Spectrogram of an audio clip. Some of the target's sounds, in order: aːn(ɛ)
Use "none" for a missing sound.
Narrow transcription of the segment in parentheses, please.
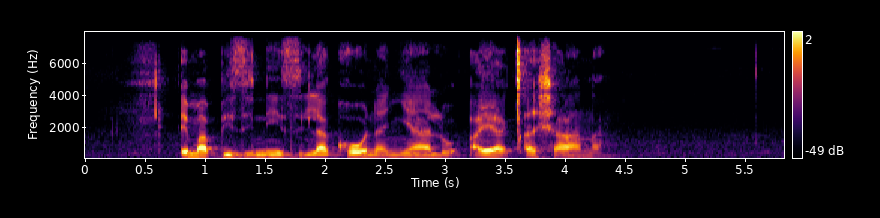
a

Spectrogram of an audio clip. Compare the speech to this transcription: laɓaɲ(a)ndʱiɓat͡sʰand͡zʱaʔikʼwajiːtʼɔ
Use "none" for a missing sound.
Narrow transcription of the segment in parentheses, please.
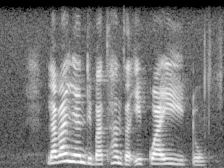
a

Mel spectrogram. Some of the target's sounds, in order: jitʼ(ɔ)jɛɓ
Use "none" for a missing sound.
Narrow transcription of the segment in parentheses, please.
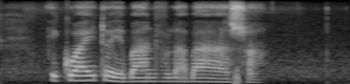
ɔ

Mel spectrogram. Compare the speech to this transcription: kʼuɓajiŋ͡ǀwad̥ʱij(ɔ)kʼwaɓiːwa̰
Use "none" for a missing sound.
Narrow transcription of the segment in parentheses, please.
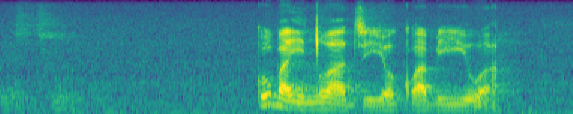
ɔ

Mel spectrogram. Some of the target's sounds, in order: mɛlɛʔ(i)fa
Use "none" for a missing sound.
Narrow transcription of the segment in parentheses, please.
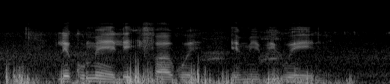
i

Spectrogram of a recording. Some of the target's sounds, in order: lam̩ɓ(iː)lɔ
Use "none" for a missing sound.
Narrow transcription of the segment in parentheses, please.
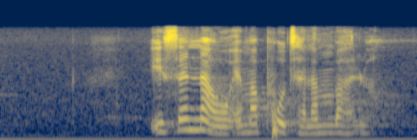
aː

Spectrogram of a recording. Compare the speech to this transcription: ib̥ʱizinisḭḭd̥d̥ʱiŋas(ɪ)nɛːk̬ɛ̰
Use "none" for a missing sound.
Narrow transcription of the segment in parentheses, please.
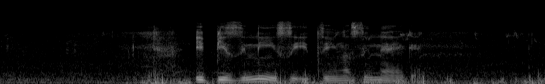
i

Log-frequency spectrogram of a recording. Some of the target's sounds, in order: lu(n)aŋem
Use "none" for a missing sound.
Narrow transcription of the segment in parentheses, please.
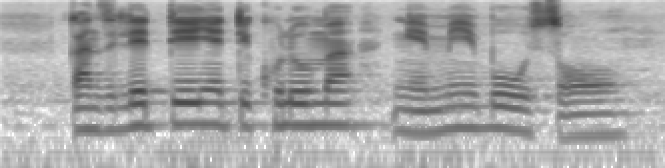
m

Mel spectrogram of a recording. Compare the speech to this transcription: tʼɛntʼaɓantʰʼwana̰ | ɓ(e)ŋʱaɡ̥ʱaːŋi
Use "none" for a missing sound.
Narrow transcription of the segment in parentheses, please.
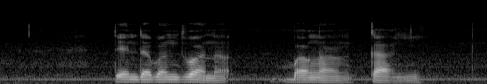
a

